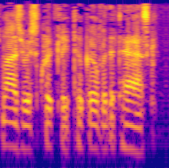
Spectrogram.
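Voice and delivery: ordinary delivery

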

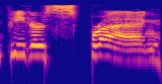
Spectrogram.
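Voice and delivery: plain reading voice

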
